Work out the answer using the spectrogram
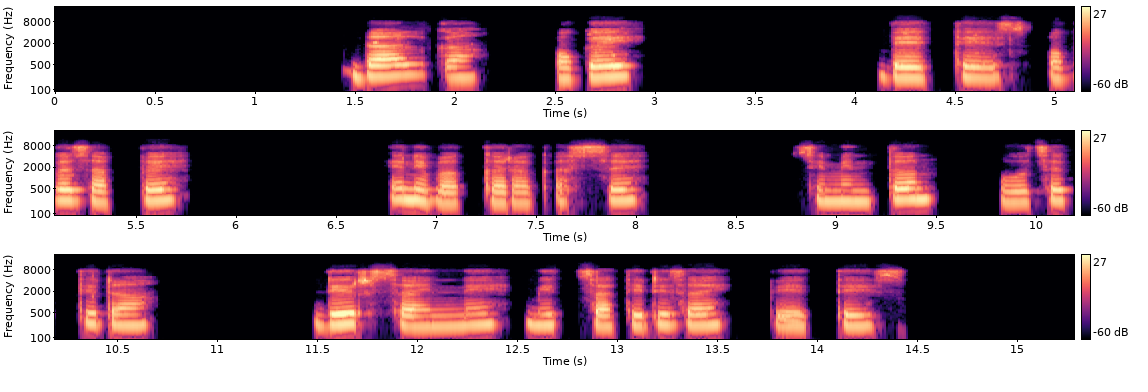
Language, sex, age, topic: Gamo, female, 36-49, government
